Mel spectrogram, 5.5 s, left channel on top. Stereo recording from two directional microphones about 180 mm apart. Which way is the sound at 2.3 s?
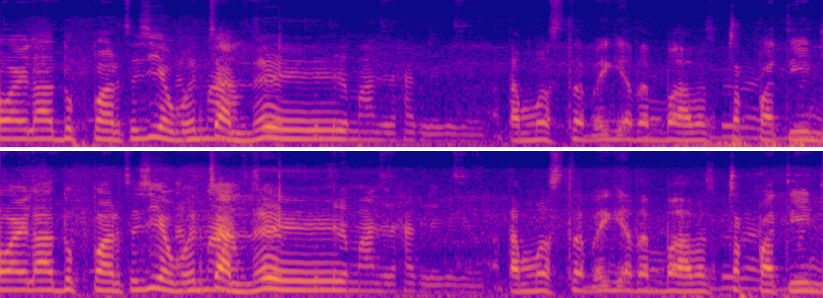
5° left (ahead or behind).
